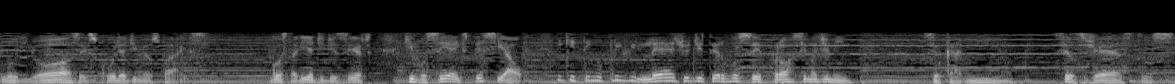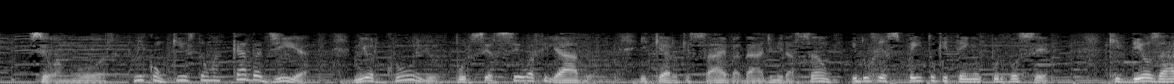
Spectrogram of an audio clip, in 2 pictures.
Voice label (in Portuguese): MADRINHA (M)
